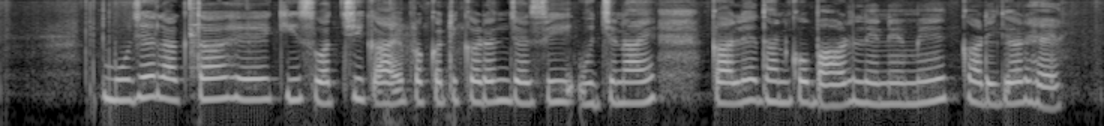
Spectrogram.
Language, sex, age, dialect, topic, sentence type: Hindi, female, 25-30, Hindustani Malvi Khadi Boli, banking, statement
